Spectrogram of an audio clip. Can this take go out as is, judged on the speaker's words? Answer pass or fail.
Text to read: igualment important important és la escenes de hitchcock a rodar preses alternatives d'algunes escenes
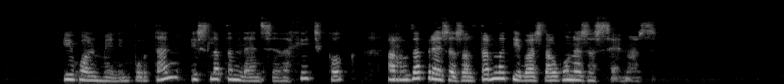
fail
